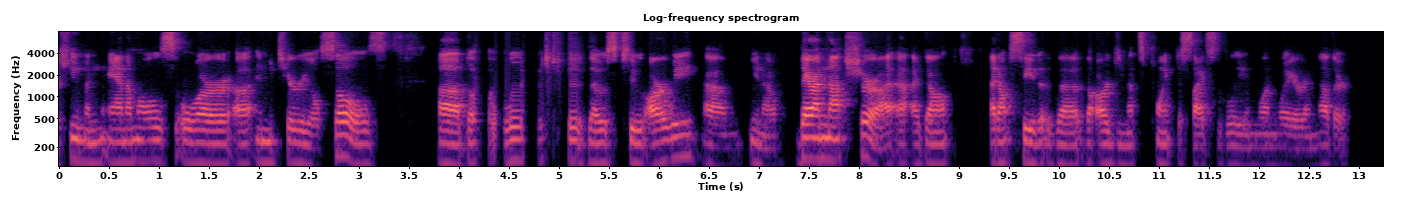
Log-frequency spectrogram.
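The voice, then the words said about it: Regional American accent. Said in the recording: “I hear an accent ... But I hear an accent. ... I'm an Atlanta boy, born and raised.”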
